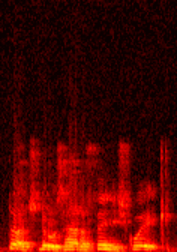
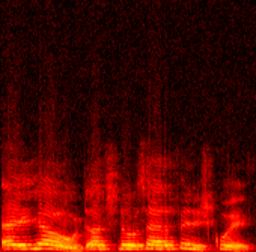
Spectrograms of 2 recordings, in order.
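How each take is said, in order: First: High excited shout; retold scream. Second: Put-on high loud New York accent; hey-yo New York tough guy. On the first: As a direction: yell it like a victory cry. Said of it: "he screamed". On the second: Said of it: "Say in a New York accent".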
